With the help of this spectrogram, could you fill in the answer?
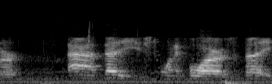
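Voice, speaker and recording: A man speaks with an eastern North Carolina accent at a fairly slow pace and with fairly even intonation. Noticeable background noise is present. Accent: rural eastern North Carolina dialect. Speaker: historical demonstrator. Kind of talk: radio interview.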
